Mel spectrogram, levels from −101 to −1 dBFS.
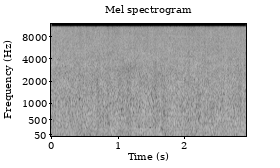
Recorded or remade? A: remade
